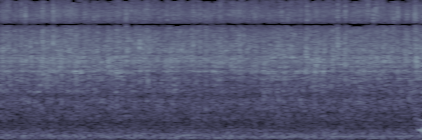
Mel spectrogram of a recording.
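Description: Steady trickle and splash of water falling between the tiers of a barrel garden fountain.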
